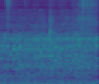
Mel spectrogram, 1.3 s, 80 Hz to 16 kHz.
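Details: 6x6 Land Rover Perentie ambulance diesel just started via a temporary start button, pending a new ignition switch, after a suspected bad start solenoid. An even, smooth low thrum at steady idle with no knocks, misses or hunting; running normally.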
